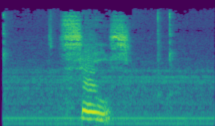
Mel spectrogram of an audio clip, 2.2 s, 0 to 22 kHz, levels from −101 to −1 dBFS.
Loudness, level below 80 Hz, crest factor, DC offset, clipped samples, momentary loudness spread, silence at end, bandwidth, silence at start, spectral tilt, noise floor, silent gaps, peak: -15 LUFS; -58 dBFS; 16 dB; under 0.1%; under 0.1%; 21 LU; 0.05 s; 16.5 kHz; 0.05 s; -1 dB/octave; -38 dBFS; none; -4 dBFS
